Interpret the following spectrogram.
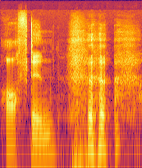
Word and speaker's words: often: If you have free will, you'll pronounce the T in often.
